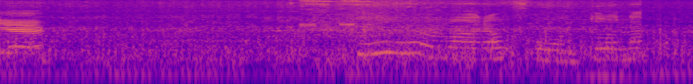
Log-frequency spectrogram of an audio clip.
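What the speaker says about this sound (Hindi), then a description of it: "बाइक हमारी बहुत तेज़ चल रही है।" Motorbike riding fast through a city market area, a steady roar of wind buffeting the microphone throughout, with some faint chatter mixed in.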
